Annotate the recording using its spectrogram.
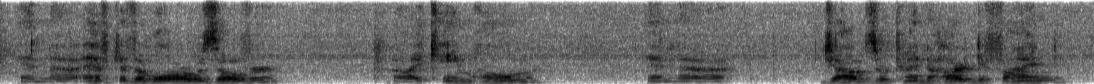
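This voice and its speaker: A man with an American accent talks at a very slow pace in a fairly high pitch, with monotone, flat intonation and long, frequent pauses. Noticeable background noise and audible room echo fill the recording. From small-town Illinois, US Midwest. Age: 80s+. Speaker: WWII veteran, grandfather. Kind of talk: family interview, personal history. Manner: halting, many fillers.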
